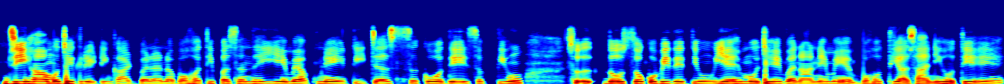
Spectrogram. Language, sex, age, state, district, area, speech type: Hindi, female, 18-30, Madhya Pradesh, Jabalpur, urban, spontaneous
